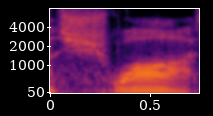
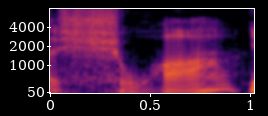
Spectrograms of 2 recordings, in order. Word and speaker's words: schwa: You know, we learned recently about the schwa sound is what it's called. – The schwa? – Yeah. It's spelled S-C-H-W-A.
